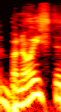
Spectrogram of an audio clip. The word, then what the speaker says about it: Benoist: Melissa Benoist, is that how you say her name? – Yes. Okay.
